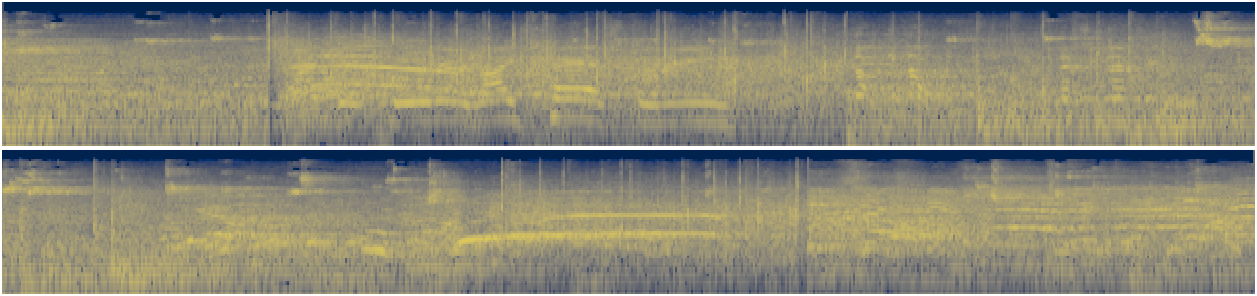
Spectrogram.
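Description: Basketball game sounds in a gym: the ball bouncing on the hardwood floor, with sneakers squeaking and the voices of players and spectators echoing around the hall.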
